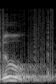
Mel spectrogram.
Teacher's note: Alhamdulillah. Maknanya kalau sebut dal ni, tuan-tuan kena pastikan hujung lidah berada dekat hujung gigi.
